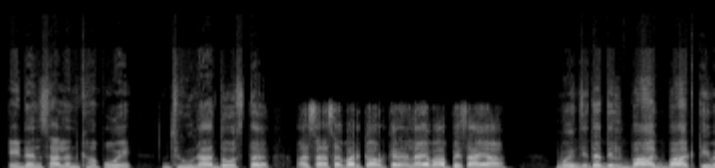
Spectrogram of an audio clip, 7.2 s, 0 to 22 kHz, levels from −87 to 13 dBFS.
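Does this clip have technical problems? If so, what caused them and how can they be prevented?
Yes. From 2.56 to 6.25 s there is a call bitrate drop. The call's bandwidth estimate fell, forcing the encoder to code far more coarsely. That fits a fall from 32 to 9 kbps. For about 1.87 s at the worst point, the speech turns rough and watery, and the top end is cut off above 8 kHz instead of reaching 20 kHz. A more stable network link and conservative congestion control that avoids sharp bitrate cuts would prevent this.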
